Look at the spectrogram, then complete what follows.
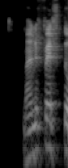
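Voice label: "manifesto", Malay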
